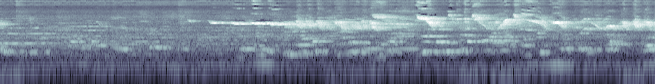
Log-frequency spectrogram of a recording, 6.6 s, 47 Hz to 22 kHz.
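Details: Lined seedeater from São Luís, recorded on 14 May 2025. After a quieter start, a fast, varied, high twittering song breaks in with buzzy trills and sliding whistled notes. A low murmur runs underneath.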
